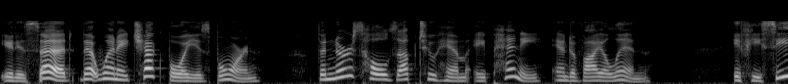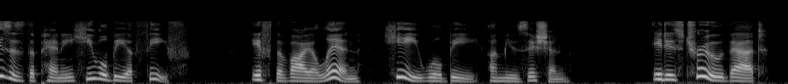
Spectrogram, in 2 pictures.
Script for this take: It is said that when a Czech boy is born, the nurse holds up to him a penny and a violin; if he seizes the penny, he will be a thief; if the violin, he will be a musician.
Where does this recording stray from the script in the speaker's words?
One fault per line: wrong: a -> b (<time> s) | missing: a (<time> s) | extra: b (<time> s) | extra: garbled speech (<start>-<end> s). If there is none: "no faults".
extra: It is true that (14.4 s)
